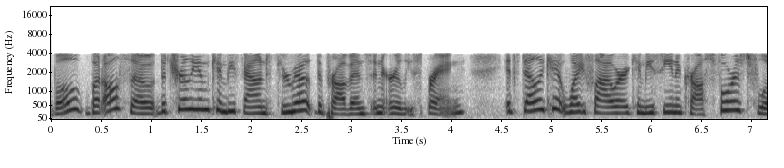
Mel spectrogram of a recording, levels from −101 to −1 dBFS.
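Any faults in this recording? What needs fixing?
Nothing here needs fixing: the speech comes through the call path as you'd expect, with the bass trimmed by the microphone's high-pass and nothing above 4 kHz, which fits a narrowband G.711 call codec.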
